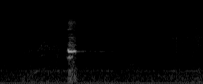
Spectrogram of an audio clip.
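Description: A quiet pause broken once, about two-thirds of a second in, by a single short sharp click followed by a brief high ringing tone, with a faint breath near the end.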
